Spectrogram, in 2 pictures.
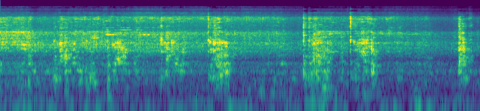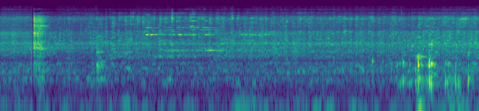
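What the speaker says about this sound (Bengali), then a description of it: "আর পেঁয়াজের একটা পেস্ট করে নিয়েছি, সেইটা দেব। ওইটা দিয়ে একটু নাড়বো।" Ginger, garlic and onion paste stirred as it fries in a pan for a potol chingri dish, with sizzling and intermittent scraping of the utensil, loud and close, and a voice speaking at times.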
